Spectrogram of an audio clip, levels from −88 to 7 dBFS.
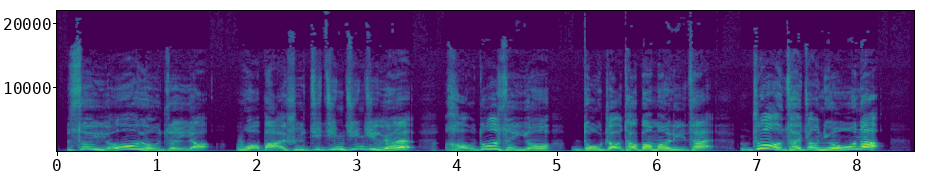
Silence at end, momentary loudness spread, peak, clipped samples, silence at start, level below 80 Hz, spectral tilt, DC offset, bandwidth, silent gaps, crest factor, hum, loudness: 0.35 s; 12 LU; -2 dBFS; under 0.1%; 0.1 s; -56 dBFS; -4 dB/octave; under 0.1%; 19.5 kHz; none; 18 dB; none; -19 LUFS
